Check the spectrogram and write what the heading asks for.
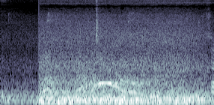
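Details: Barred Owls, two on one side and one behind, call back and forth to each other while people work outdoors: a low, muffled hoot rising slightly then falling, over steady low rumbling background noise.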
